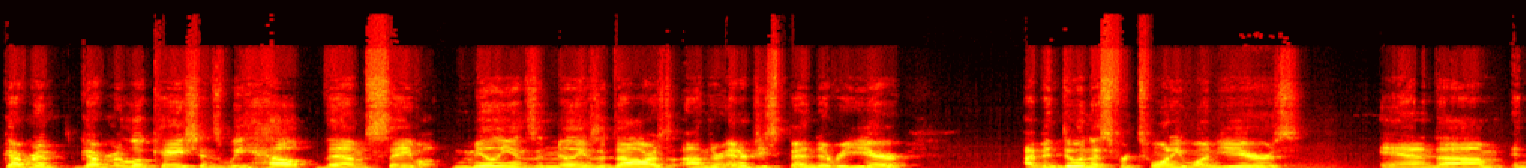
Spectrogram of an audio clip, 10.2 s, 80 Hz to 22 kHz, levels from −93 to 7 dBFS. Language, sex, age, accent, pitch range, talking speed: English, male, 40-59, American, 155-190 Hz, 165 wpm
